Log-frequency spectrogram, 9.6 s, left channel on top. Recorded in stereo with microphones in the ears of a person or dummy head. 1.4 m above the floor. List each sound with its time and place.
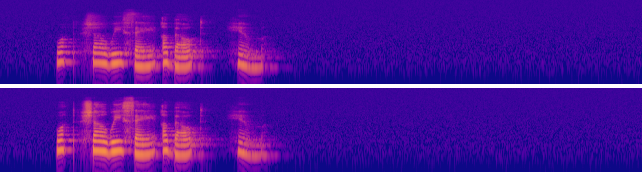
0.8 s a woman speaking: 75° right (ahead or behind), 0.6 m; by 4.0 s 10° left (ahead or behind), 1.7 m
